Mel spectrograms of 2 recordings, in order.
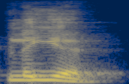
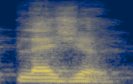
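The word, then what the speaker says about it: pleasure: mistake जो करते हैं वोह हम कहते हैं प्लेयर इज ऑल माइन तो यह प्लेयर नहीं होता इसको प्रोनाउंस करते हैं प्लेजर प्लेजर इज all mine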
